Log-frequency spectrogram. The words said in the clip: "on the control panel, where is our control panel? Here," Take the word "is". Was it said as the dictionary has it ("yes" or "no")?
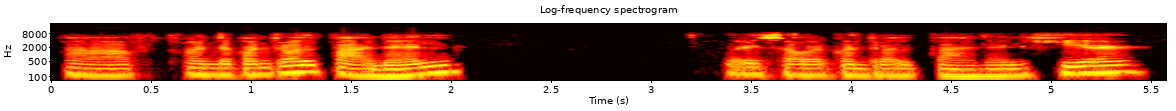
no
